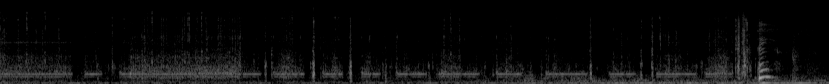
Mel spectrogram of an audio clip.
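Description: Sewing machine running a straight stitch close to the edge of embroidered fabric, soft rapid ticking in short bursts with brief pauses, fairly faint, with a voice talking quietly over it.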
